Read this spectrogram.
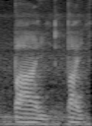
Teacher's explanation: Veja que a palavra pai, o que na fala, naturalmente, a gente percebe que a vogal proeminente é a vogal mais forte. A vogal A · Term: ditongo decrescente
